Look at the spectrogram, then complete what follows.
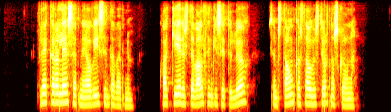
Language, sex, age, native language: Icelandic, female, 30-39, Icelandic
